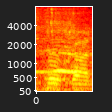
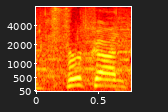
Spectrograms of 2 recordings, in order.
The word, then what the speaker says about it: Furkan: Now, you said that 40 because you're waiting for me to pronounce Furkan Korkmaz. Bam. You good. Can I call him the hyphen? No. You called him, what was his name again? Furkan Korkmaz.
